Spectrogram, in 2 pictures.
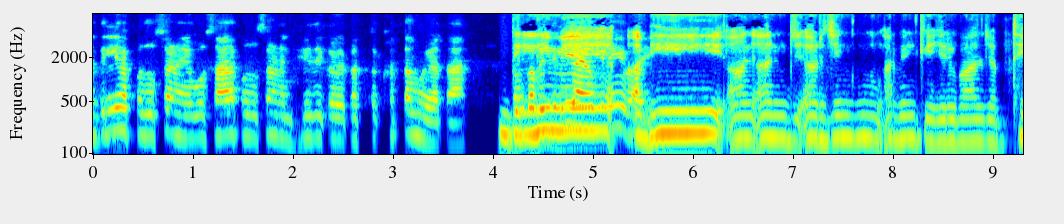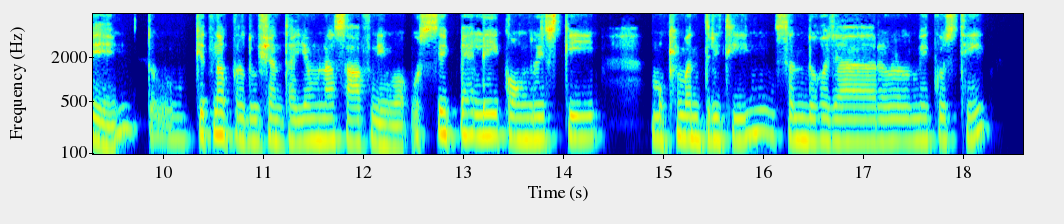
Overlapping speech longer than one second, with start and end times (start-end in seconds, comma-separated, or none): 4.2-5.7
